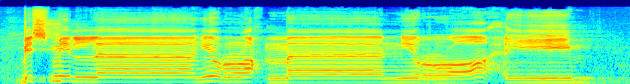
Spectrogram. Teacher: Bismillah, la tu dia heret sampai 3, 4.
